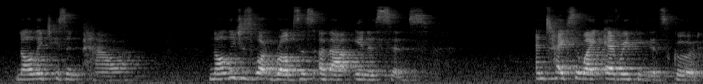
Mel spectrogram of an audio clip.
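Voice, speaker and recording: Pitched high, a woman speaks with fairly even intonation and long, frequent pauses, with audible room echo. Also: moderate pace. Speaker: actor performing a monologue. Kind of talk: theatrical monologue, confessional and intense, spoken straight to a listener. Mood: intense, emotional. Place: stage. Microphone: camera far.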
